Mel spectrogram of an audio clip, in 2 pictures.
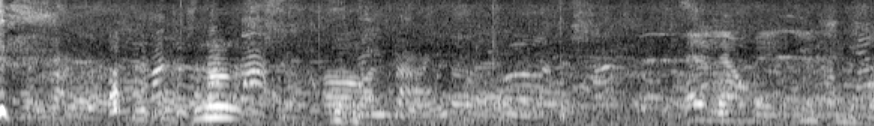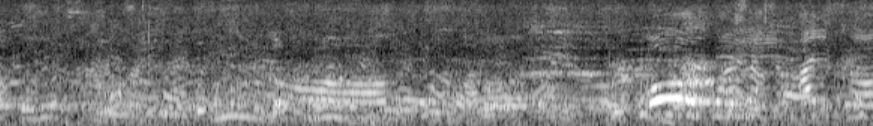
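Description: A crowd of men and women chat nearby outdoors.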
